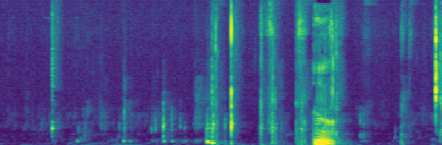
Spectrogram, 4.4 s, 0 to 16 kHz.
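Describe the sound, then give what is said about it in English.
Someone grabs a glass and drinks water: scattered soft clicks and wet handling noises, then a brief louder gulping, squeaky swallow near the end, with no talking. “I'm going to grab a drink of water real quick as we're turning to John 15, 9 through 17”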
